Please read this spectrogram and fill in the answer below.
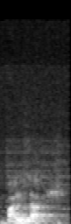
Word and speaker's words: bailar: And remember, I haven't said it yet, but to dance is bailar. Bailar. Bailar. Bailar. Yes, you really have to make the differentiation between the two syllables there.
